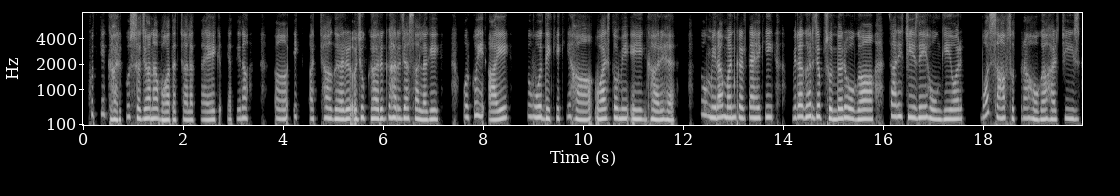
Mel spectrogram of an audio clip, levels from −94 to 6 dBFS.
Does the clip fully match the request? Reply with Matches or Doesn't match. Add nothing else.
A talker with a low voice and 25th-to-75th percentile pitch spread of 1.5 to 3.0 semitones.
Doesn't match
